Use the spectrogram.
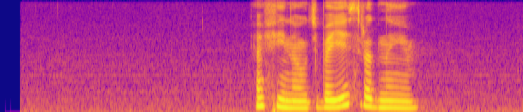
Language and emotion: Russian, neutral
